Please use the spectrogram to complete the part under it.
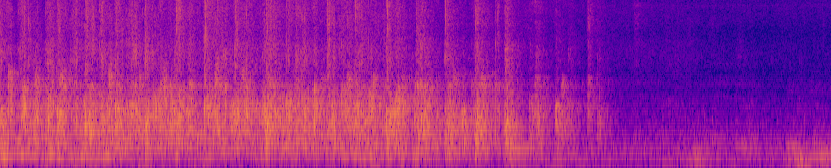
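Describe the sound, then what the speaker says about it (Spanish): An audience at a geology symposium gives a speaker a hearty round of dense, steady clapping that holds for several seconds, then fades quickly into a quiet room with a faint noise at the end. "un fuerte aplauso para el"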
